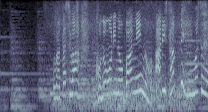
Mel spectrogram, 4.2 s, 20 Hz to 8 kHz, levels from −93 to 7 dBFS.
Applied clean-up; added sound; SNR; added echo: none; Hiss; 11 dB; none.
